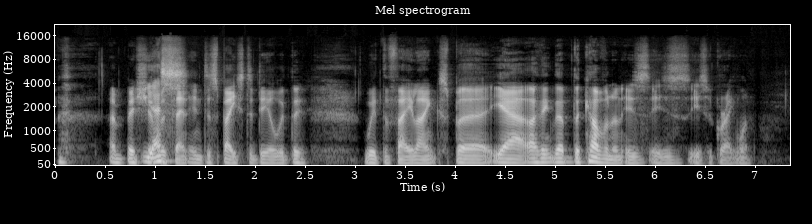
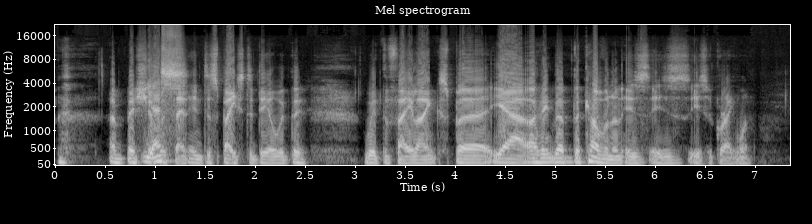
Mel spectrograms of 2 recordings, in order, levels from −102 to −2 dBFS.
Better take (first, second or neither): first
